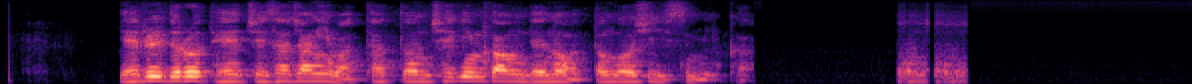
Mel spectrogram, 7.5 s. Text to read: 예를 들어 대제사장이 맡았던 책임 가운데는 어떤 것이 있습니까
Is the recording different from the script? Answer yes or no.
no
